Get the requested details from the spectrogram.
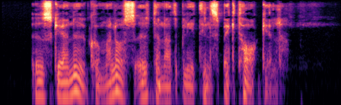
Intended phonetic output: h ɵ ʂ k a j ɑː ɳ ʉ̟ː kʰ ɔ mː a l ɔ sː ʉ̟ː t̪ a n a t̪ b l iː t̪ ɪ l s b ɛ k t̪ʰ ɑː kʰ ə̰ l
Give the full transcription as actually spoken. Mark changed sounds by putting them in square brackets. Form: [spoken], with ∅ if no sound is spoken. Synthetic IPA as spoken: h ɵ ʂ k a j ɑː [n] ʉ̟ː kʰ ɔ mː a l ɔ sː ʉ̟ː t̪ a n a t̪ b l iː [t̪ʰ] ɪ l s [p] ɛ k t̪ʰ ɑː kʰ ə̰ l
